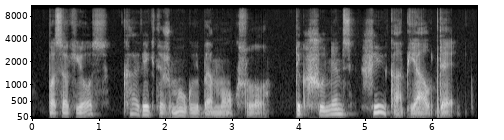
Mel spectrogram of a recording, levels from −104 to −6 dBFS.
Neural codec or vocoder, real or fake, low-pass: vocoder, 22.05 kHz, 80 mel bands, WaveNeXt; fake; 9.9 kHz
